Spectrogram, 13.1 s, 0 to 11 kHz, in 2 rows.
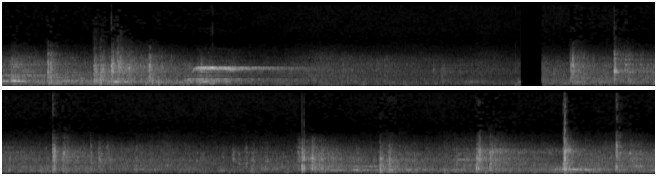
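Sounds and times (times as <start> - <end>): hockey sticks and puck clacking: 0.0 - 1.8, 5.5 - 13.0.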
